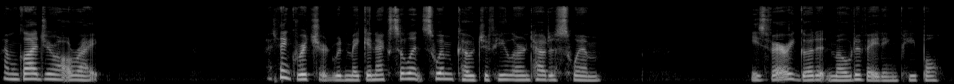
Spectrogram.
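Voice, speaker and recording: A woman's voice: mid-range voice, fairly even intonation, normal speed, gravelly, pauses often, no echo. A woman reading a first-person story as a sensitive young child, anxious and loyal, in an emotive, naive, confiding way. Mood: relieved, fond.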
